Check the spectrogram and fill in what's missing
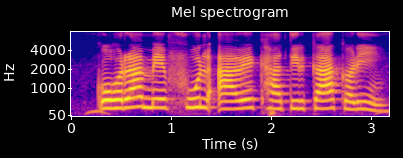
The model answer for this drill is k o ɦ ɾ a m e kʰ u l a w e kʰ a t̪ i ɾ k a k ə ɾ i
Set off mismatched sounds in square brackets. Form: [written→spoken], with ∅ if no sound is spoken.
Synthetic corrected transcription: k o ɦ ɾ a m e [kʰ→pʰ] u l a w e kʰ a t̪ i ɾ k a k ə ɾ i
